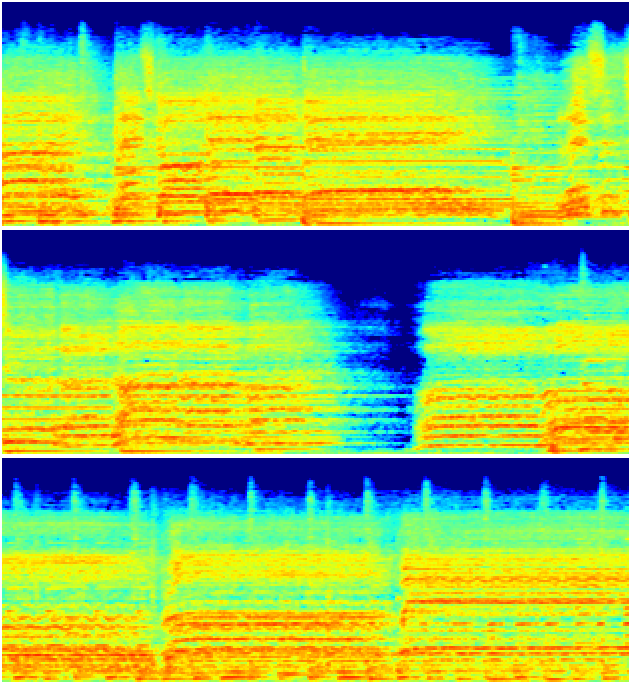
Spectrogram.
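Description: Choir singing with small-band accompaniment. The music drops away to a brief pause about ten seconds in, then resumes.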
